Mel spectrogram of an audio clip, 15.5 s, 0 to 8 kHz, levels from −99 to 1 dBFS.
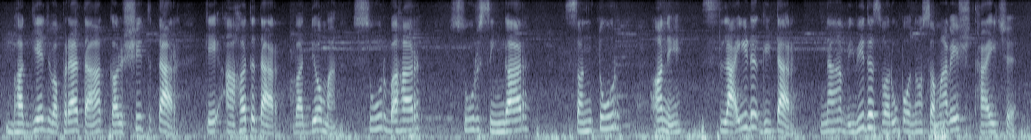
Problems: none marked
